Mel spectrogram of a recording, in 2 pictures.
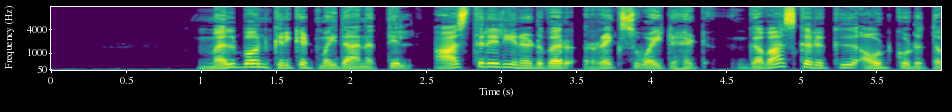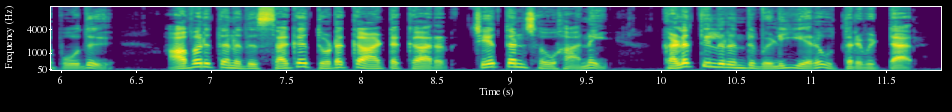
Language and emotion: Tamil, neutral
